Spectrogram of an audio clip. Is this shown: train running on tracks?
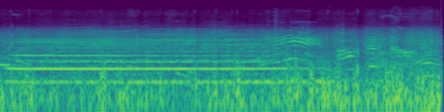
yes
